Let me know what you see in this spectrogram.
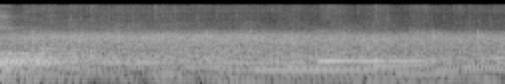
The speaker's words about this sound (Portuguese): Aplauda esse Deus maravilhoso em nome de Jesus.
